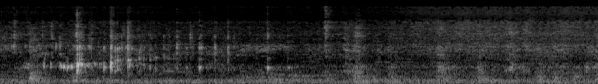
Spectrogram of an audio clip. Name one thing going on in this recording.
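Liquid pours from one metal cup into another.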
